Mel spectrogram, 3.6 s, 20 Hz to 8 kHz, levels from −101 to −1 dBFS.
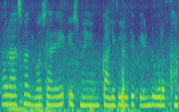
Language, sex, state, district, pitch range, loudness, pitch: Hindi, female, Haryana, Jhajjar, 185-220 Hz, -16 LUFS, 210 Hz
